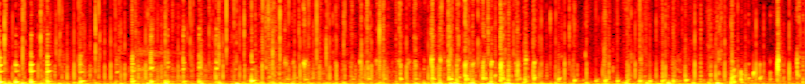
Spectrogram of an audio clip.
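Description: A young man makes quick mouth sounds close into a microphone.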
